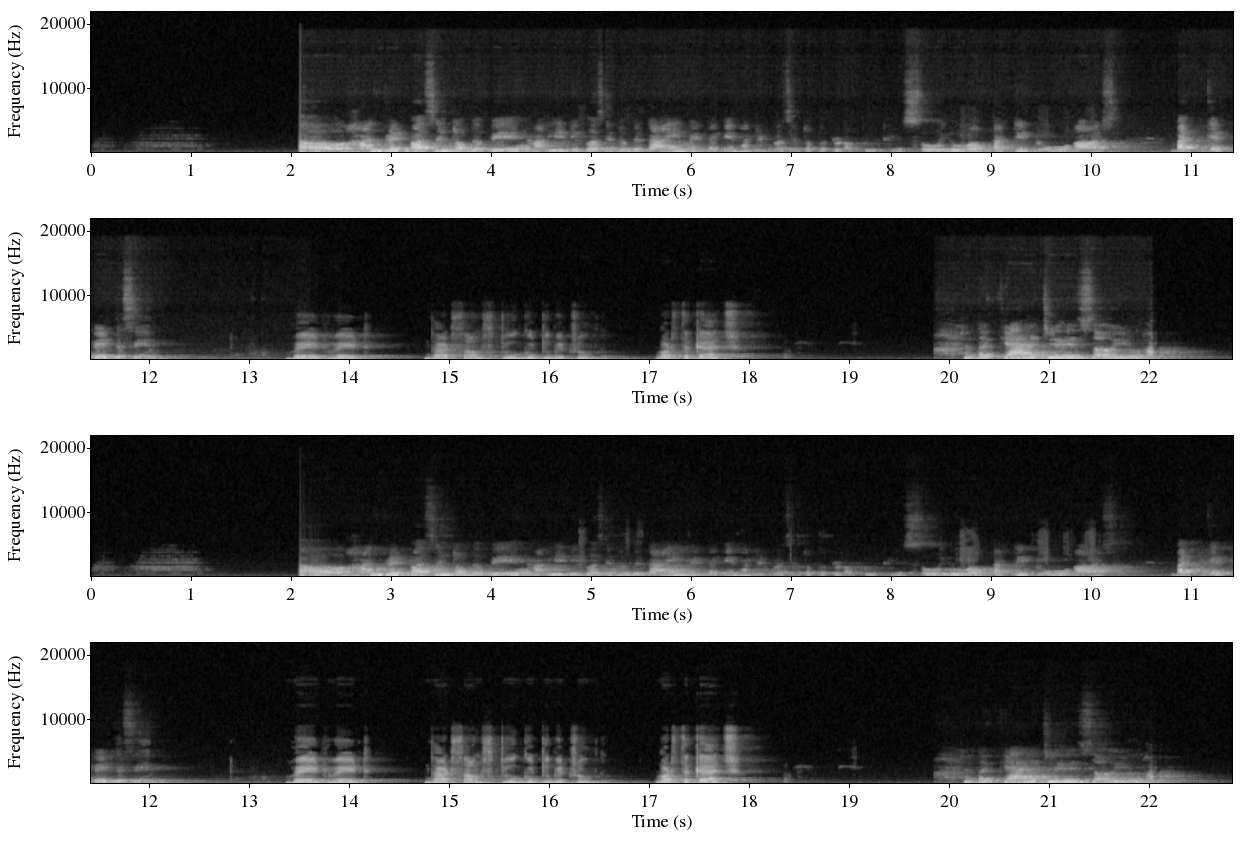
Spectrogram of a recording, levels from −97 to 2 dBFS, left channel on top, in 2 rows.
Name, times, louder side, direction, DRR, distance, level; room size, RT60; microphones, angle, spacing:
voice 1, 2.1-10.2 10.8-12.2 19.8-22.0, left 2 dB, 40° left, 1.6 m, -26 dB
voice 2, 13.4-14.2 14.8-16.5 17.1-17.9, right 3 dB, 35° right, 0.8 m, -28 dB
28.0 x 19.5 x 8.9 m
head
